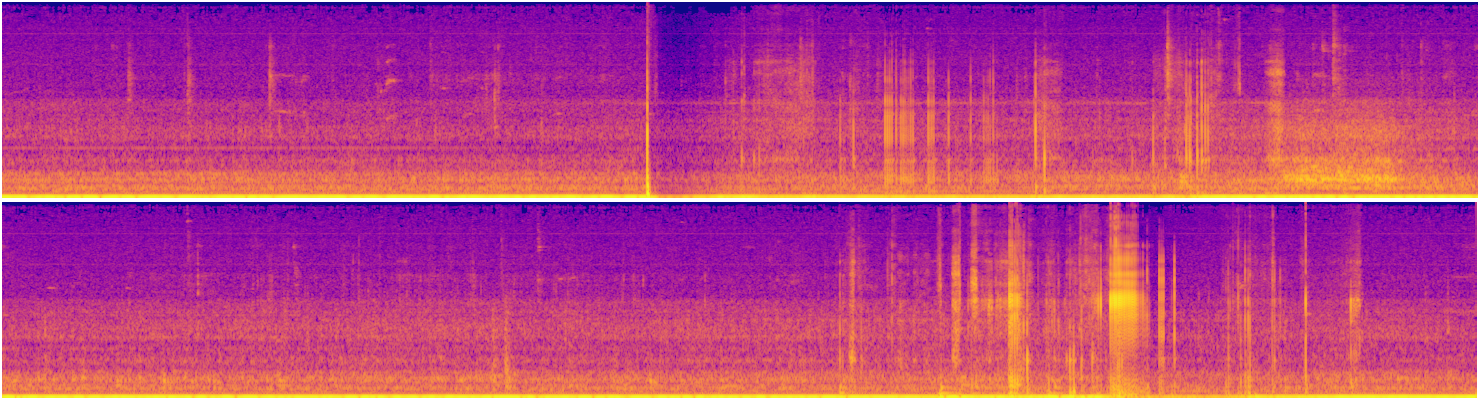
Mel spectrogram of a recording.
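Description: Bombardier electric multiple unit running on the line, heard from inside the carriage as a steady low rumble with scattered clicks and knocks from the wheels and track. A loud knock about six seconds in is followed by a brief drop in level, and there is another short dip with a cluster of clicks near the end.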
